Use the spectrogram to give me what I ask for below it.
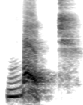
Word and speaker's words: backed: ट के समान होगा, तो हो जाएगा BACKED, बैक्ट, बैक्ट, बैक्ट मैंने पीछे हटा। हम लोग बैक्ड नहीं बोलेंगे, बैक्ट, अंत में टी का साउंड आना चाहिए, बैक्ट, बैक्ट, ओके।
